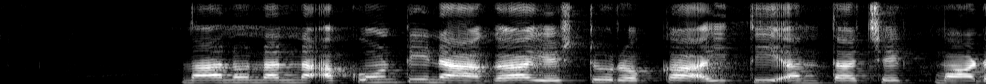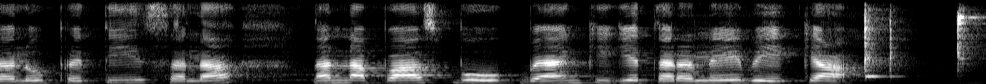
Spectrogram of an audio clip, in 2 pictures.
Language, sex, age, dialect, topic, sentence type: Kannada, female, 36-40, Central, banking, question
